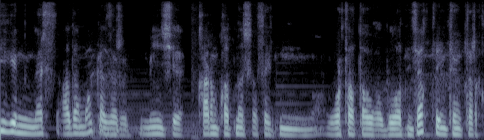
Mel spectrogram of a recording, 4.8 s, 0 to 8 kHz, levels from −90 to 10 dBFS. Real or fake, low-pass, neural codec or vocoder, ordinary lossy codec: real; none; none; none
